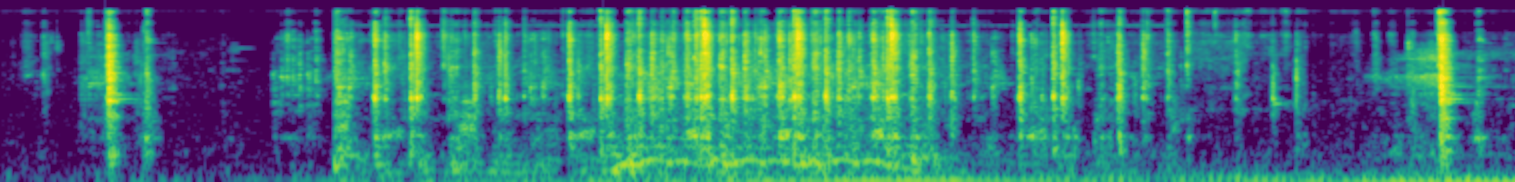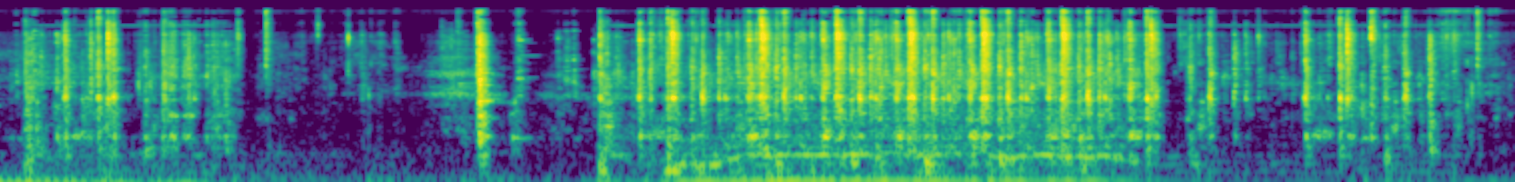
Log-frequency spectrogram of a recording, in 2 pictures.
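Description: Industrial walking-foot sewing machine stitching a leather strap: rapid needle-and-feed clatter over a steady motor hum. Two runs of stitching, the first starting about three seconds in and the second about twenty seconds in, each lasting several seconds, with quieter handling clicks between them.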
